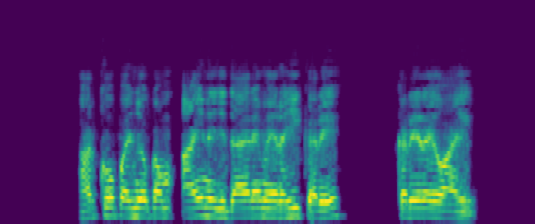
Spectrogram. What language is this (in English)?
Sindhi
